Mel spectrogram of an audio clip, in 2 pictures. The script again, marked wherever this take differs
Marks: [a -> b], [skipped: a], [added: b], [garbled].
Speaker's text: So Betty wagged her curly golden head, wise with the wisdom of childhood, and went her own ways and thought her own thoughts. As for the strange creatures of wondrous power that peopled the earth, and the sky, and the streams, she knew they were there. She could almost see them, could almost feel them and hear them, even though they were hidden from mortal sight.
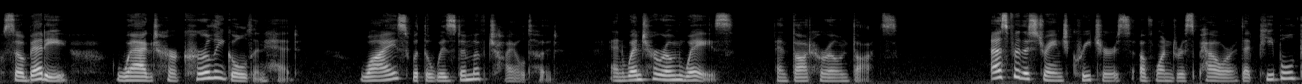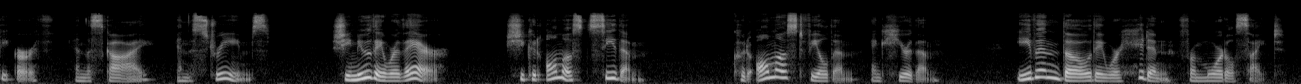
So Betty wagged her curly golden head, wise with the wisdom of childhood, and went her own ways and thought her own thoughts. As for the strange creatures of wondrous power that peopled the earth, and the sky, and the streams, she knew they were there. She could almost see them, could almost feel them and hear them, even though they were hidden from mortal sight.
